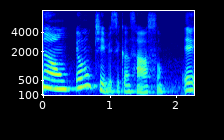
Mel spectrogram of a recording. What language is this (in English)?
Portuguese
